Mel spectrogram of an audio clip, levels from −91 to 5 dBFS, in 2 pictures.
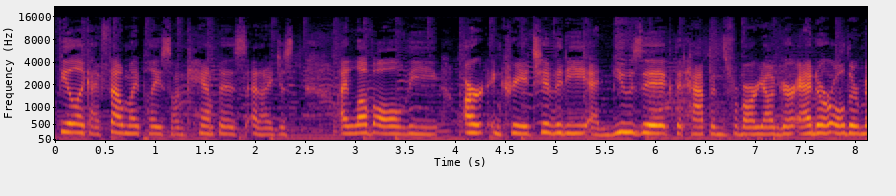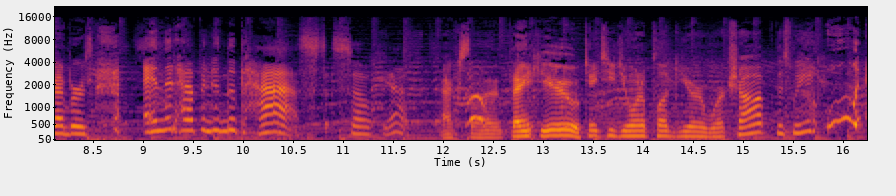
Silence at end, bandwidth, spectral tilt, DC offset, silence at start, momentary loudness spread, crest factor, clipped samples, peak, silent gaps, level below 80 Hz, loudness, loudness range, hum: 0 s; 16 kHz; -4.5 dB/octave; under 0.1%; 0 s; 12 LU; 20 dB; under 0.1%; -6 dBFS; none; -48 dBFS; -24 LUFS; 4 LU; none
